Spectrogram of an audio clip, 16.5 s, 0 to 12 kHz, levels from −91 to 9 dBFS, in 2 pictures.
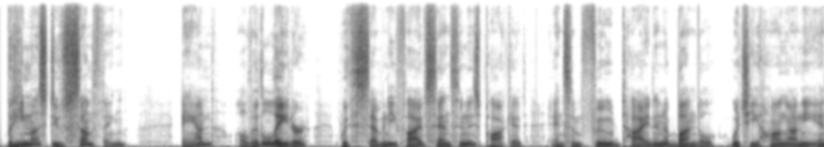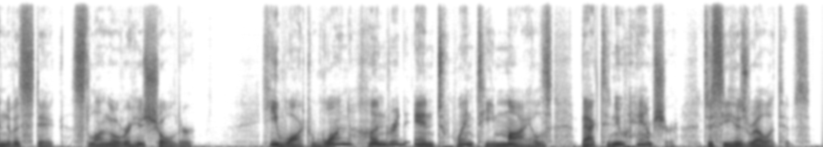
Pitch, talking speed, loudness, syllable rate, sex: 140 Hz, 185 wpm, -19 LUFS, 5.2 syllables/s, male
